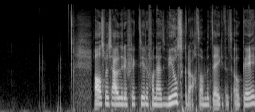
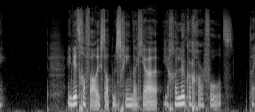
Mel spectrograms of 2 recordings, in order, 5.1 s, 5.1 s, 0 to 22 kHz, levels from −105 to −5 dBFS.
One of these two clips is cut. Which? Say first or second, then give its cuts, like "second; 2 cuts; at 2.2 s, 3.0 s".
first; 1 cut; at 1.8 s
